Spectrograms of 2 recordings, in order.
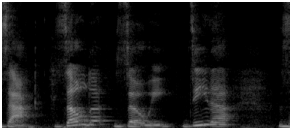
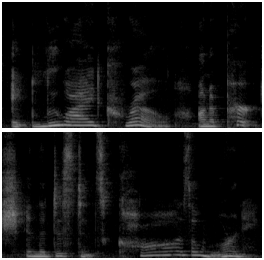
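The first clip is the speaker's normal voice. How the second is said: usual speaking voice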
